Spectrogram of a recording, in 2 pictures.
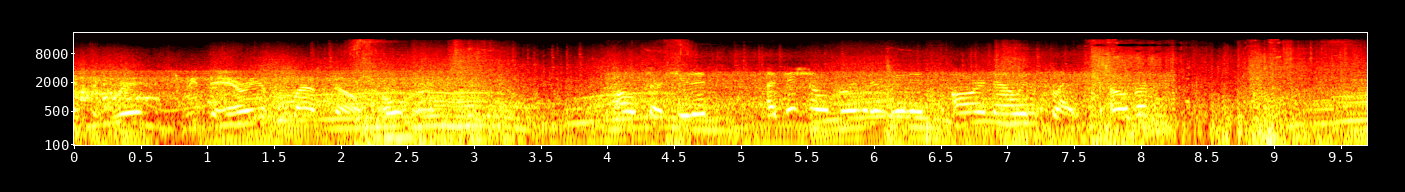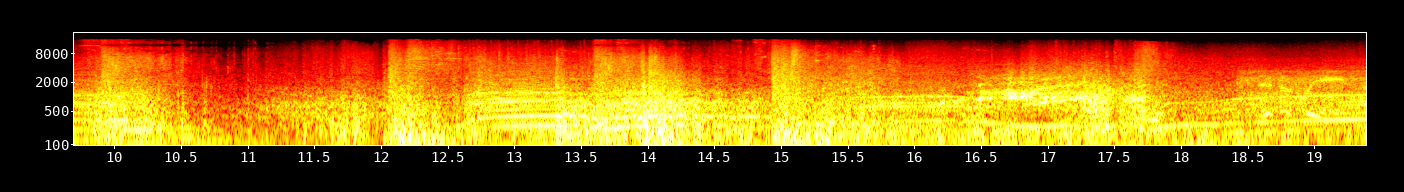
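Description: Tyres screech as a car drifts around bends.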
